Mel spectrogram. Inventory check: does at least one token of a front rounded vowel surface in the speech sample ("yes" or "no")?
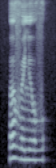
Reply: yes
